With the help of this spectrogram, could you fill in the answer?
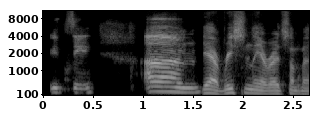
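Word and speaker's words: Ötzi: I think Otzi. like he's like the yeah. Yeah, I'm saying because it's got the umlaut over the O, so I'm pronouncing it a little different. But yeah, Utsi.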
